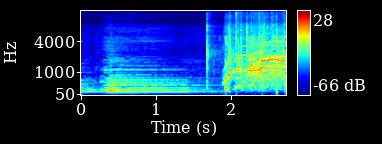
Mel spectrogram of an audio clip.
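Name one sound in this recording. An acoustic guitar rings out with a strummed chord.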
